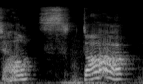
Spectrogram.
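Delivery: breaking down in tears. Voicing a character being led away from a cloud: breaking down crying. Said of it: "breaking down now".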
